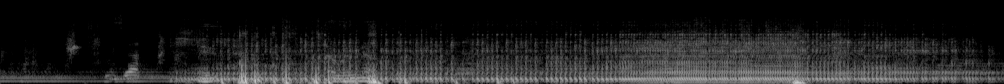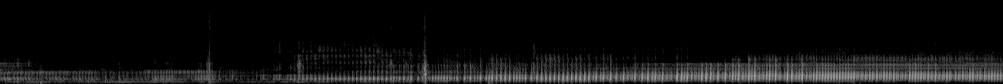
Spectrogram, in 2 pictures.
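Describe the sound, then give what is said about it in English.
A loud, rumbling roar of an airplane flying overhead swells over several seconds, then fades away, followed by a steadier low hum, with a person briefly talking. “Airplane.”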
